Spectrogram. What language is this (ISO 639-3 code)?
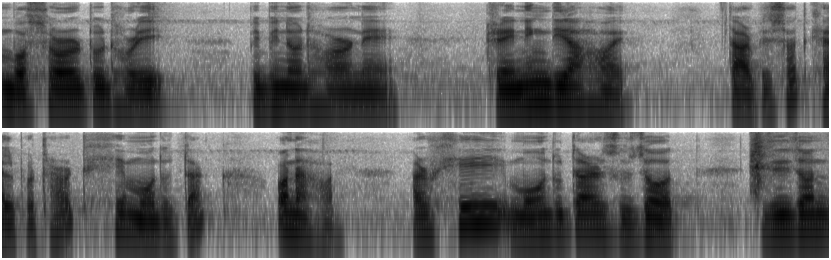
asm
